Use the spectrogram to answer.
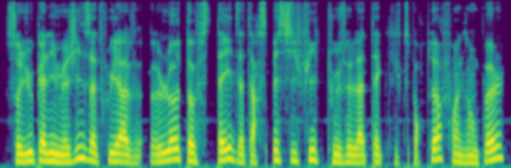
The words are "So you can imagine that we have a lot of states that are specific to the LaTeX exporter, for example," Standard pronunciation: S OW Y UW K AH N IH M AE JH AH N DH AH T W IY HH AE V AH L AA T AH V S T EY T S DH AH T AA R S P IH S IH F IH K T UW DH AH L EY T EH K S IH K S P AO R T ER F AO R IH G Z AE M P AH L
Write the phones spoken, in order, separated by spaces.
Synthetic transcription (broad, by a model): S OW Y UW K AH N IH M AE ZH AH N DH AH T W IY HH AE V AH L AA T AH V S T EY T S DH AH T AA R S P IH S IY F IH K T UW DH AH L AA T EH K IH K S P AO R T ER F AO R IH G Z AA P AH L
